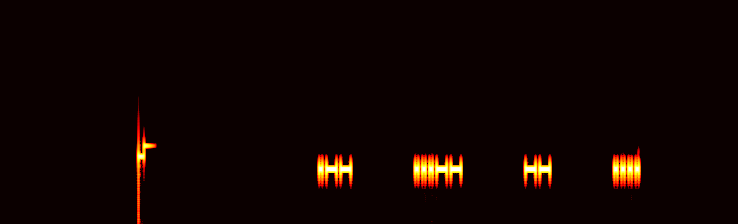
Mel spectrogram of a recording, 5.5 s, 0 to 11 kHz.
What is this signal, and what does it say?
Morse code, heard as a keyed tone, about 42 wpm, spaced as for 15 wpm, 700 Hz. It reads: W3MH
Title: USA Call Signs - 4 Characters - 6x Character Spacing - 45wpm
